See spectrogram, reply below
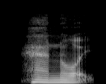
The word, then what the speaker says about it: Hà Nội: Hà Nội. Nội. Hà. Hà Nội. Hà Nội. – This city's name is pronounced using low falling and low falling broken tones.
